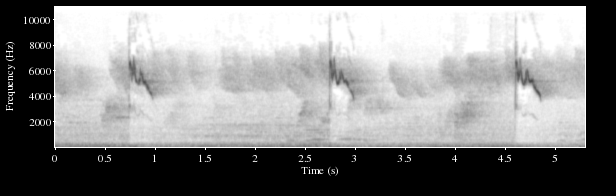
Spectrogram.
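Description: Warbling white-eye giving three thin, high, downslurred notes, spaced about two seconds apart, over a steady low hiss.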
